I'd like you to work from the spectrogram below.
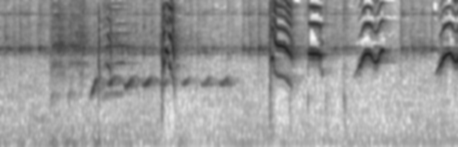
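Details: Male Indian ringneck parakeet uttering soft stepped chirps, then loud slurred squawks and a rapid series of three identical wavy whistles at the end, over a constant high tone.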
